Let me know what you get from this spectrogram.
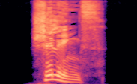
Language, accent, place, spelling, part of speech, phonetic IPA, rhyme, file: German, Germany, Berlin, Schillings, noun, [ˈʃɪlɪŋs], -ɪlɪŋs, De-Schillings.ogg
- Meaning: genitive singular of Schilling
